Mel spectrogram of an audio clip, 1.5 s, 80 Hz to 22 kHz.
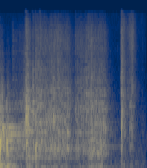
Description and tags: Jaeki's Concrete - Scrape (49)
A day at work, mixing and pouring concrete.
I sliced it all up just for u <3
140 one hitters including bonks, scrapes, crunchies and more
10 textures, loopables and regular field recordings
Enjoy!
credits
released March 1, 2022
All noises recorded by Jaeki
percs, drums, percussive, field-recording, textural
